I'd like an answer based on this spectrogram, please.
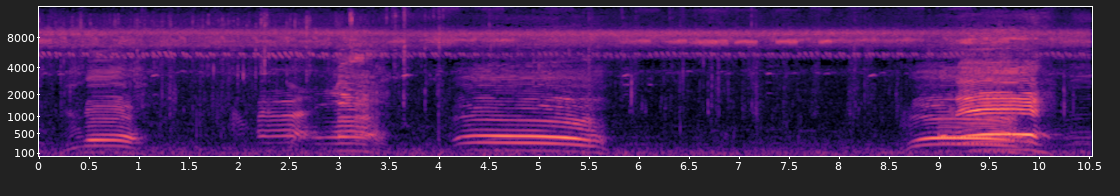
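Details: Hundreds of tame cows herded across green rice fields in warm sunlight give long, drawn-out moos, several voices overlapping, with a steady insect hum behind.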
